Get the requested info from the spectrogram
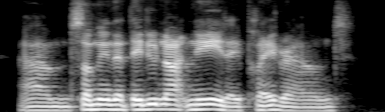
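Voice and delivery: ordinary talk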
